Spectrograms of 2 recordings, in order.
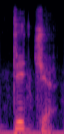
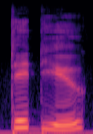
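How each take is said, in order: First: The d and y merge, ending in a schwa. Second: The d and y are said separately. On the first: "Also, did ya" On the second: "Did you can become"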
